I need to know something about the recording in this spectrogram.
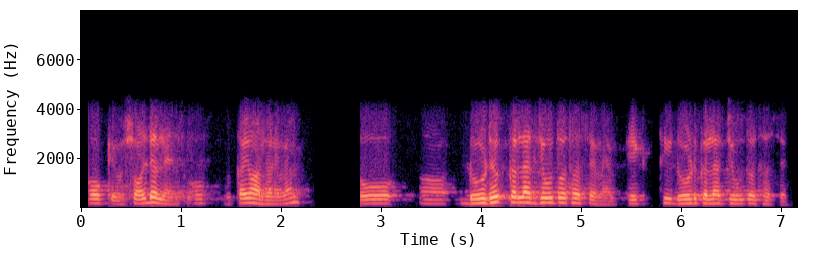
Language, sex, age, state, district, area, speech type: Gujarati, male, 18-30, Gujarat, Surat, urban, conversation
